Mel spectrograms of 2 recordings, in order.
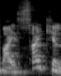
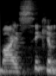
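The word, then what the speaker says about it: bicycle: কিন্তু সঠিক উচ্চারণ বাইসাইকেল কিন্তু ভুল করে বাইসাইকেল বলি আচ্ছা সমস্যা নেই তাহলে স্যার বলো বাবা স্যার তাহলে এমনি সাইকেল বলার সময় সময় কি আমরা সিকিকেলই বলবো না না এমনি সাইকেল বলবা কিন্তু বাই যখন যুক্ত হবে তখন বাই সিকেল হবে এমনি সাইকেল বলবা আচ্ছা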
